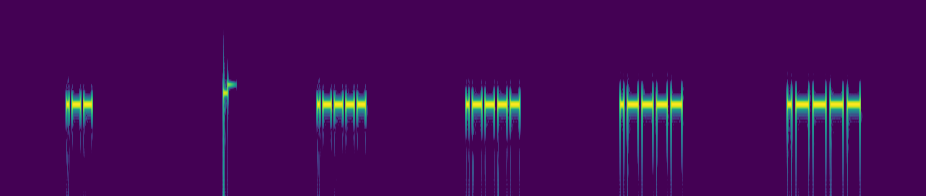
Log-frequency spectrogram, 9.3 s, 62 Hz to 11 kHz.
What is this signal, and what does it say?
Morse code, heard as a keyed tone, about 38 wpm, spaced as for 8 wpm, 700 Hz. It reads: W 1111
